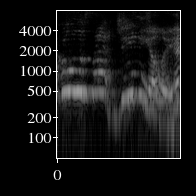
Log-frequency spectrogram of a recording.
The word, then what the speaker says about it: Genially: Spell it. Genially.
